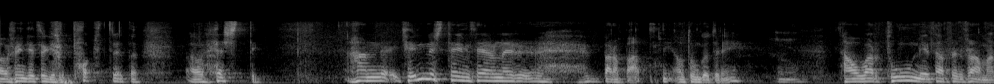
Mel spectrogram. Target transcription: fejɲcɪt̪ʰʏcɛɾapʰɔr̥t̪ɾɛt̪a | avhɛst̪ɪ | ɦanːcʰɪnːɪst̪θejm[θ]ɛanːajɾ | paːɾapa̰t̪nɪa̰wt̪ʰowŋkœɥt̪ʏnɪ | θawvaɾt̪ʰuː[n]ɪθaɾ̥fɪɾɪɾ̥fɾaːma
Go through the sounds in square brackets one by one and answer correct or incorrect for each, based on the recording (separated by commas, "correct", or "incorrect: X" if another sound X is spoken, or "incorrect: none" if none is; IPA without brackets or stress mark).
correct, correct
